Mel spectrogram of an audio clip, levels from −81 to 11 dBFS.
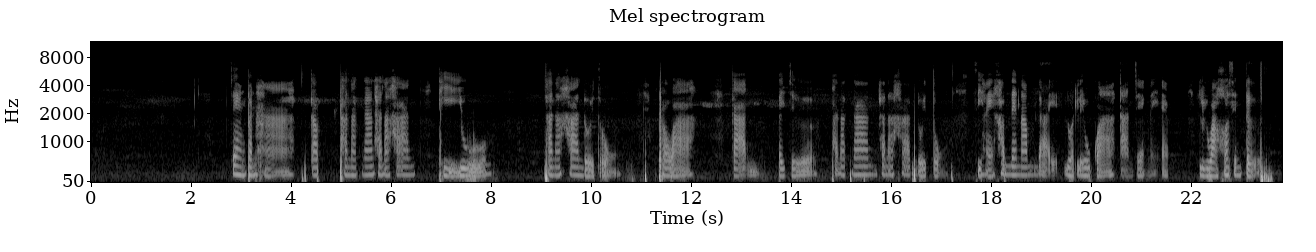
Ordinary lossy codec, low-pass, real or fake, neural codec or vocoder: none; 7.2 kHz; real; none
